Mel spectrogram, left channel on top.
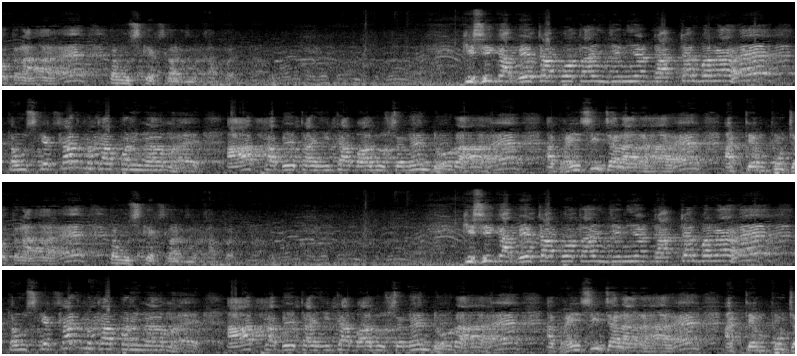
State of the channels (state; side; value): normal; both; correlation 0.48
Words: रहा है तो उसके कर्म का परिणाम। किसी का बेटा पोता इंजीनियर डॉक्टर बना है तो उसके कर्म का परिणाम है। आपका बेटा ईंटा बालू सीमेंट ढो रहा है और भैंसी चला रहा है और टेम्पू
